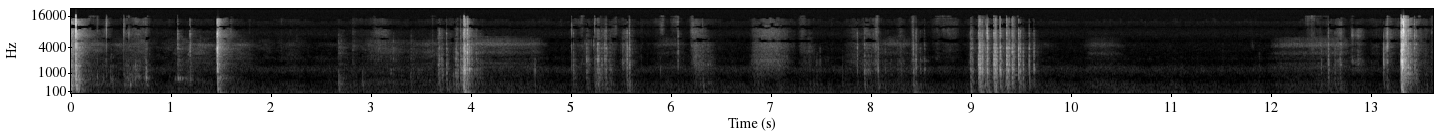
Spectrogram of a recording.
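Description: A plastic case clicks and rustles in a hand.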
